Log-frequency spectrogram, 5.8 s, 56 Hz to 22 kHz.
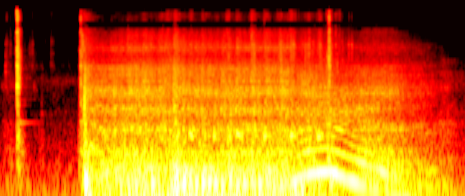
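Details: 1967 Austin Cooper S not started since 2014, with spark and fuel confirmed and choke pulled: quick crank, then the engine catches and runs unevenly, revs swelling and sagging, a stale engine clearing up.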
